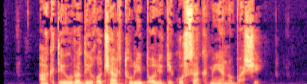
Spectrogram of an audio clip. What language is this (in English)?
Georgian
